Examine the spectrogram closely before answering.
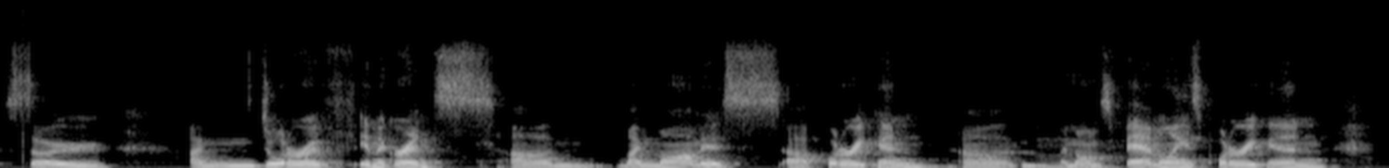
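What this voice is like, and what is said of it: Australian accent. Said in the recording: “the accent coming into this... born in Melbourne, Australia, lived there the majority of my life”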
